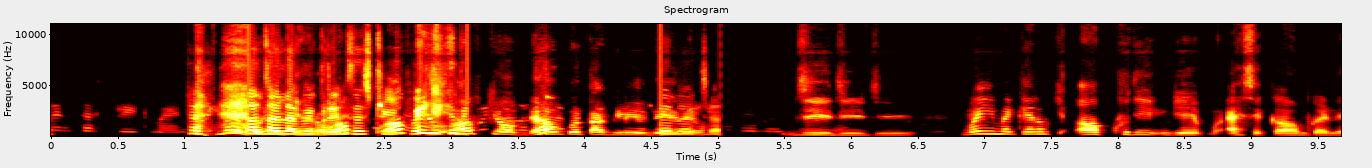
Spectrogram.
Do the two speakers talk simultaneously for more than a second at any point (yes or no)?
yes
